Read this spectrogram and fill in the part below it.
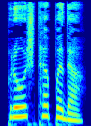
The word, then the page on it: ಪ್ರೋಷ್ಠಪದ: proṣṭhapada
